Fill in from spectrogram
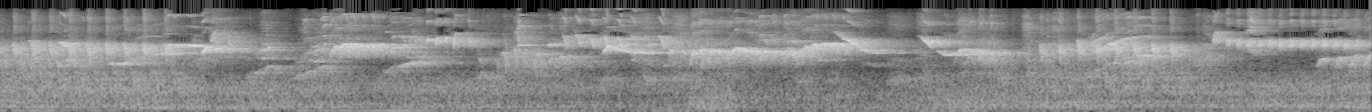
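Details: Pair of red-black canary cocks, intensive and frosted, singing together in a dense, continuous medley of rapid trills, chirps and buzzy rolling notes that rise and fall in loudness.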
